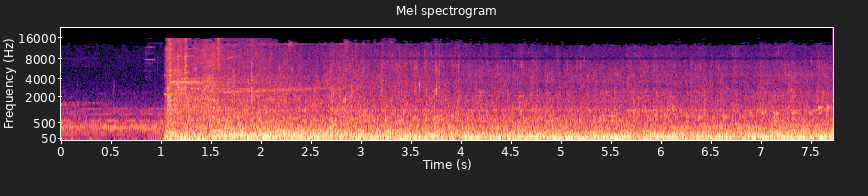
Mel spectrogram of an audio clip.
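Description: Water laps and murmurs steadily.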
